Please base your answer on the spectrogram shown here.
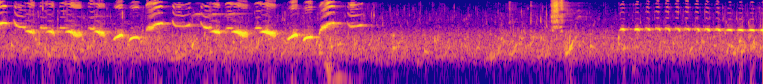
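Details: White-rumped shama song used as a tutor recording to train caged birds: rapid varied whistled phrases with bright slurred notes and high thin trills, then a fast run of repeated sharp notes near the end.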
